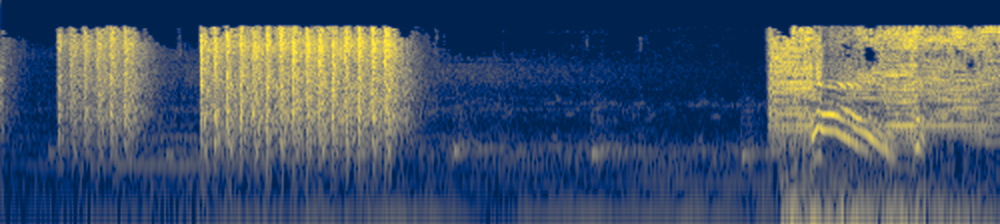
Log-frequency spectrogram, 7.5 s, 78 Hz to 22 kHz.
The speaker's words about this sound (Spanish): Esos son 400.000 voltios. Hace mucho ruido. Hace ruido, lo has notado, ¿eh? Lo he notado, sí.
